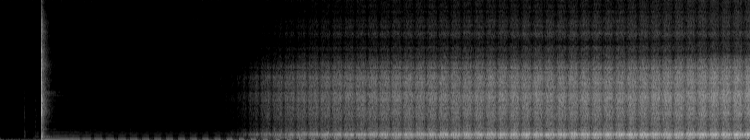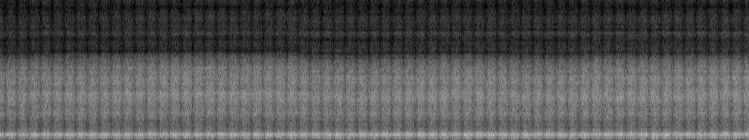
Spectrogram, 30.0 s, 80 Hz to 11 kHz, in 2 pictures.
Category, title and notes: Instrument samples > Other
Vox AC-15 Amp Noise
Vox AC-15 amp with tremolo and reverb, run through four pedals: Red Panda Particle, Electro-Harmonix Satisfaction (modded for more harmonic distortion), Line 6 Echo Park, and EarthQuaker Avalanche Run.
electric-guitar, tremolo, amp-noise, amp, effects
